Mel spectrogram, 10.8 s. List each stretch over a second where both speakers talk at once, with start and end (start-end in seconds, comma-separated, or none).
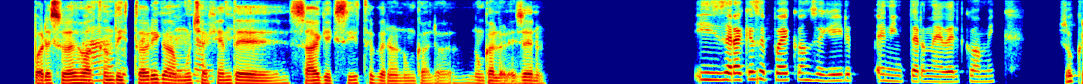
0.8-2.3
